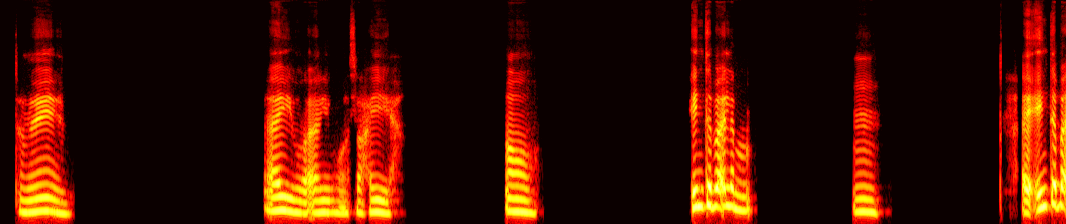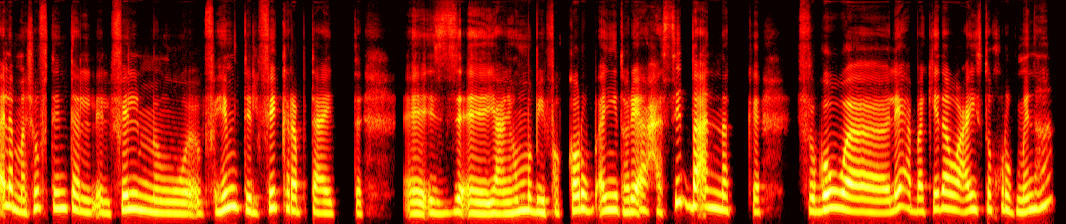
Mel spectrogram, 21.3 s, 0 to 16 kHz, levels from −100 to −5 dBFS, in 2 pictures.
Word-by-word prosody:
تمام. 200 -3 -2 1.9
أيوه 205 -5 +1
أيوه 195 -1 -3
صحيح. 190 -1 -4 1.0
آه. 205 -4 -1 1.5
أنت 290 +3 +6
بقى 295 0 +4
لم 245 -6 -1 1.0
إمم. 205 -3 -4 1.4
أ - - +2
أنت 290 +5 +4
بقى 325 +2 +4
لمّا 245 -10 +1
شُفت 270 +5 -4
أنت 265 0 +1
ال 205 -4 -3
الفيلم، 230 +4 +1
وفهمت 190 +8 0
الفكرة 260 +4 +1
بتاعة 195 -4 -3 0.7
آآ 180 +1 0
إز 185 +2 -5
آآ، 185 -2 +2
يعني 180 +1 +1
هُم 225 +3 +2
بيفكّروا 205 +4 +1
بأي 230 +2 0
طريقة 205 +2 +2
حسّيت 230 - -2
بقى 300 - +4
إنك 255 -4 -1 0.6
في 215 - -4
جوه 245 +3 +6 0.4
لعبة 245 -2 -1
كده، 250 +5 0
وعايز 230 +2 -1
تخرج 240 -2 -4
منها؟ 250 - -2
215 Hz, 105 wpm, -22 LUFS, 195-250 Hz, 1.9 s, أنت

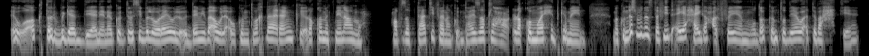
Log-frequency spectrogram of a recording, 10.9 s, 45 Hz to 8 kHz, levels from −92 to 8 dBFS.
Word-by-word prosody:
آآ - - +1
وأكتر - - +1
بجد 190 -6 +1
يعني 160 +1 +1
أنا 175 +1 -1
كنت 180 +1 -3
باسيب 210 +1 -1
اللي 205 - +3
ورايا 185 +4 +5
واللي 205 -2 +3
قدامي 195 +4 -1
بقى 215 - +5
ولأ، 195 -1 0
وكنت 180 +1 -5
واخدة 200 +1 +1
rank 195 +4 -1
رقم 200 +2 -1
2 195 0 -2
على 200 - +3 0.5
المحافظة 180 +2 -2
بتاعتي، 185 +5 -2
فأنا 185 -5 -2
كنت 185 +1 -8
عايزة 195 +3 +2
اطلع 210 0 -3
رقم 200 +1 +4
1 205 +4 +2
كمان. 185 -8 -3 0.3
ما - - -4
كنّاش 410 - +1
بنستفيد 260 -6 0
أي 240 +2 +5
حاجة 205 -3 +2
حرفيًا 200 0 -1
الموضوع 175 -1 -4
كان 220 +1 -3
تضييع 200 -1 0
وقت 210 -1 0
بَحت 190 -3 -4
يعني. 190 +8 -8
195 Hz, 220 wpm, -24 LUFS, 185-210 Hz, 0.5 s, ورايا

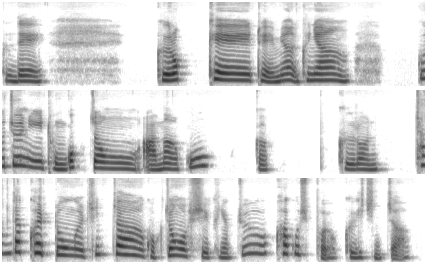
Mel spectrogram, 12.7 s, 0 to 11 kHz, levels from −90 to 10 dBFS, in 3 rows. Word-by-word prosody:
근데 210 -1 -1 1.1
그렇게 255 0 +5
되면 215 +1 0
그냥 245 -3 +1 0.7
꾸준히 315 -5 0
돈 210 -4 0
걱정 235 -5 0
안 190 +3 +1
하고 285 +12 -1 0.4
그니까 190 -2 -7 0.6
그런 200 -2 -3 0.4
창작 365 +3 0
활동을 295 -9 +3
진짜 315 -1 +2
걱정 265 +6 0
없이 245 -6 -2
그냥 190 -1 -8
쭉 345 +4 -6
하고 340 -1 0
싶어요. 300 - -7
그게 195 -3 -4
진짜 185 0 -8
245 Hz, 220 characters per minute, -20 LUFS, 205-310 Hz, 1.1 s, 그렇게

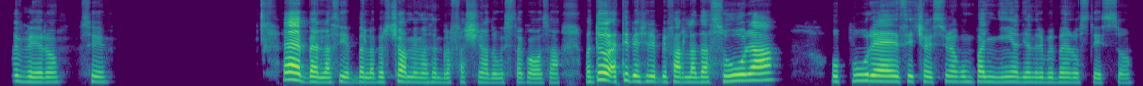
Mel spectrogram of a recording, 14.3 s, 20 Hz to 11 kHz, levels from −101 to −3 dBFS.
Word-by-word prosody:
È 220 - -4
vero, 185 -1 -4 0.2
sì. 190 -3 -9 2.2
È 275 -4 +10
bella, 180 -2 +1
sì, 180 +4 -7
è 185 - -2
bella, 180 -1 -5
perciò 185 +3 -2
a - - +2
me 185 -1 -6
m'ha 175 -1 -7
sempre 175 -1 -9
affascinato 175 -1 -7
questa 170 +1 -10
cosa. 170 0 -6 0.3
Ma 195 - -5
dove 270 +5 +7
a 190 - +4
te 255 +6 -4
piacerebbe 205 -2 -1
farla 185 -2 -1
da 185 0 -1
sola, 240 +6 +4 0.7
oppure 210 0 +2
se 205 +2 -4
c'avessi 195 +1 -6
una 200 -1 -4
compagnia 190 0 -5
ti 185 - -8
andrebbe 180 -1 -6
bene 180 0 -5
lo 175 0 -7
stesso? 165 -1 -12
190 Hz, 145 wpm, -25 LUFS, 180-205 Hz, 2.2 s, È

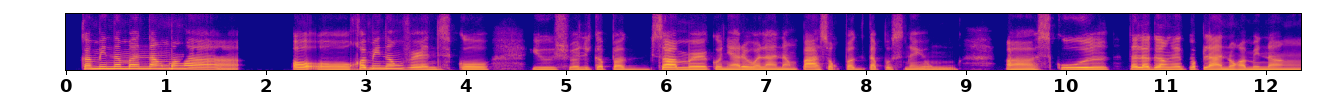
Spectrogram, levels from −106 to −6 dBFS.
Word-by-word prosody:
Kami 265 +1 +5
naman 275 -1 +4
ng 265 -1 +4
mga 255 -2 +3 1.0
oo, 185 -4 +1
kami 235 +2 +2
ng 260 0 +2
friends 210 -4 -2
ko 180 -1 0 0.4
usually 200 -1 -5
kapag 190 -1 -3 0.2
summer 215 -3 +4
kunyari 180 0 -2
wala 170 -1 -2
ng 170 0 -5
pasok, 195 -1 0
'pag 175 -1 -5
tapos 170 0 -8
na 165 -1 -7
'yung, 75 - -10 0.5
ah, 170 -2 -2
school, 215 -1 +2 0.2
talagang 210 0 +3
nagpaplano 185 -3 -1
kami 185 +1 -2
ng 180 -1 -3
200 Hz, 125 wpm, -23 LUFS, 180-220 Hz, 1.0 s, Kami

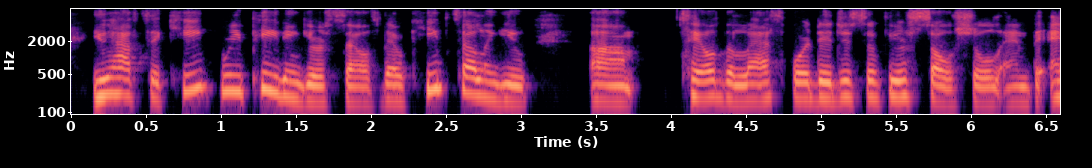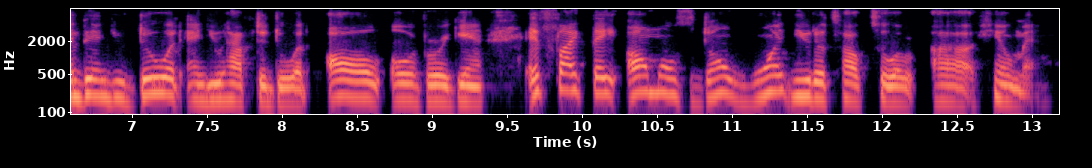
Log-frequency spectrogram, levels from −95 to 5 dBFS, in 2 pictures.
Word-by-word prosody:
You 200 +3 +5
have 205 -2 0
to 185 - -3
keep 255 - -3
repeating 240 - +1
yourself. 150 -2 0
They'll 160 -2 +1
keep 260 - -1
telling 200 -7 +2
you, 155 -2 +1 0.4
um, 305 -2 +1 0.3
"Tell 190 -1 +2
the 180 - 0
last 165 +3 -1
4 175 -1 +3
digits 180 +1 0
of 185 -2 -1
your 190 0 +3
social." 145 -5 0
And 145 0 -5
the - - -4
and 190 0 +1
then 200 -3 +2
you 185 -1 -3
do 220 +2 +5
it, 205 - -1
and 165 -1 -3
you 170 - +2
have 165 -2 0
to 150 - +1
do 140 0 0
it 135 - 0
all 185 -2 +4
over 165 -1 +1
again. 150 0 +2 0.3
It's 220 +6 0
like, 250 -2 +3
they 220 -2 +2
almost 220 -8 0
don't 205 +3 -2
want 225 +4 -1
you 195 0 +3
to 180 - +4
talk 165 -1 -2
to - - +2
a - - -1 0.2
r 160 0 -2
a - - -11
human. 165 -6 -4
180 Hz, 225 wpm, -23 LUFS, 160-210 Hz, 0.4 s, You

